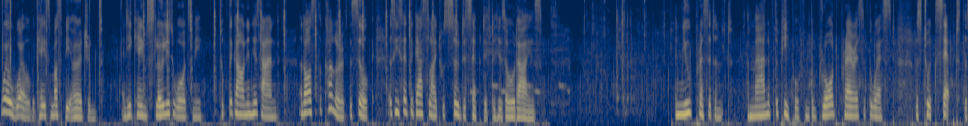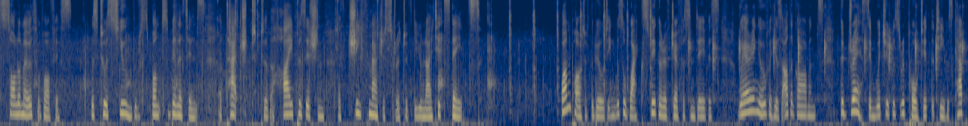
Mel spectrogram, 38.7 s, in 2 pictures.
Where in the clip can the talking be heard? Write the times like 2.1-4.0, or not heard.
0.0-10.9, 13.4-29.1, 30.6-38.6.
